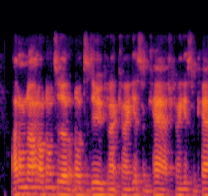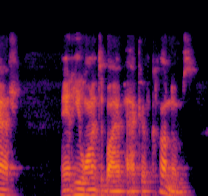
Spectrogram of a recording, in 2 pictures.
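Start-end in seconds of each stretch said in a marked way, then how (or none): none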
